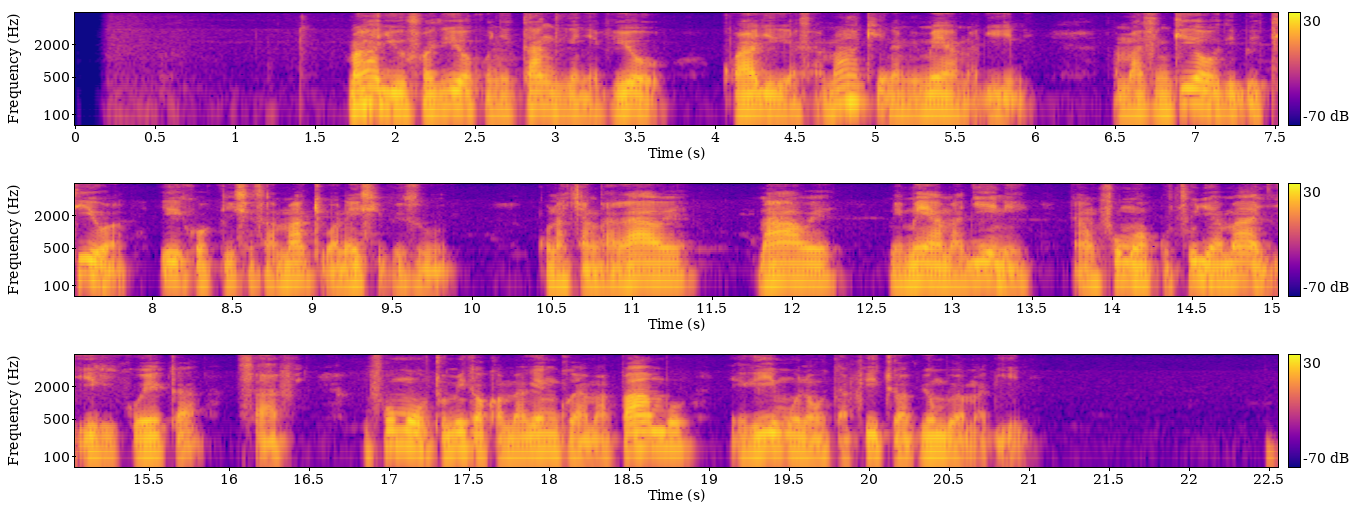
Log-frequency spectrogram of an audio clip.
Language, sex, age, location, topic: Swahili, male, 18-24, Dar es Salaam, agriculture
